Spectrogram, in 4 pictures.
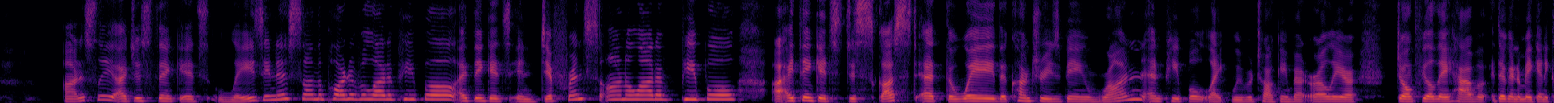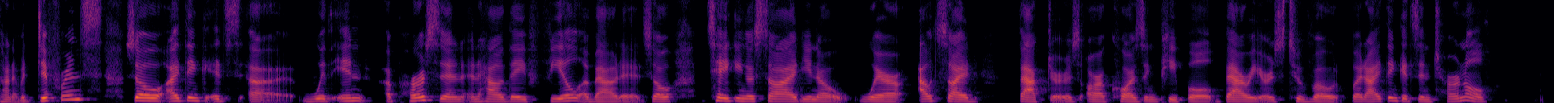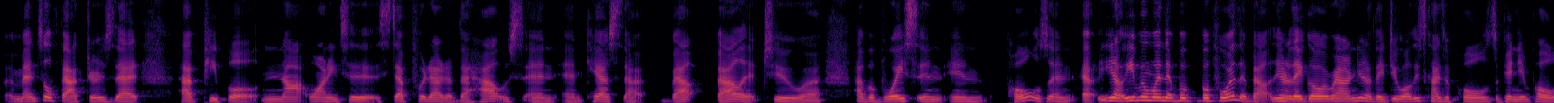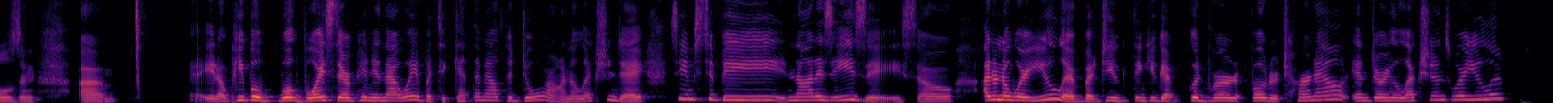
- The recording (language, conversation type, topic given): English, unstructured, How important is voting in your opinion?
- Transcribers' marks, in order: other background noise; lip smack; tapping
